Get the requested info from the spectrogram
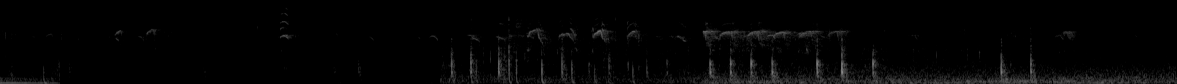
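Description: Small birds chirping in a winter forest: many short, high, falling notes, sparse at first and then in quick runs, busiest about seven to eight and a half seconds in, with scattered short sharp clicks among them.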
